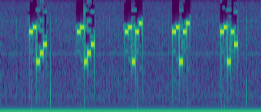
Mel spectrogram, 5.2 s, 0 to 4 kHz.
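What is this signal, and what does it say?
Five-tone selective call (ZVEI), heard as quick runs of five tones, tones of about 70 ms. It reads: 89135 89135 89180 89180 89185
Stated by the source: ZVEI five-tone selective call 89133, received by SDR, recorded by Feuerwehr Orlamünde (fire brigade).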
